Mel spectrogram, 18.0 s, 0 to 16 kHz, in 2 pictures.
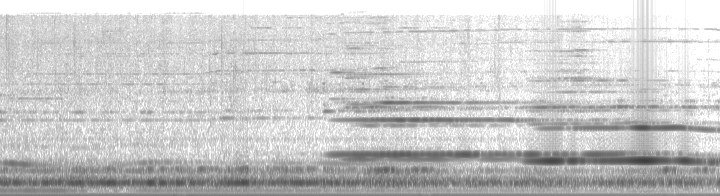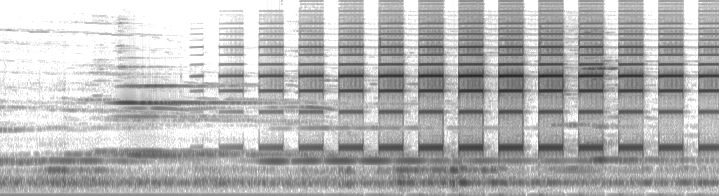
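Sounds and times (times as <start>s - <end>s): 
alarm clock electronic beeps: 11.8s - 17.9s.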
